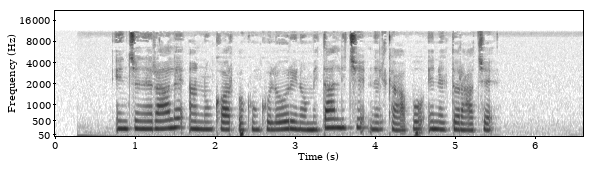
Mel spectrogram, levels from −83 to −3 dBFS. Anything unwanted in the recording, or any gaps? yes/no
no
